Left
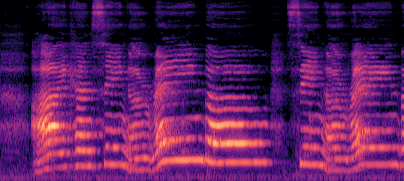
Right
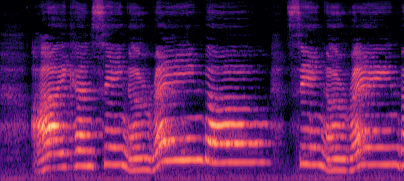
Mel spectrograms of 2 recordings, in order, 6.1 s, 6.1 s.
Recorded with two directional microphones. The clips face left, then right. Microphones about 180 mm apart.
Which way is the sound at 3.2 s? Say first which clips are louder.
Left 8 dB; centre (ahead or behind).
